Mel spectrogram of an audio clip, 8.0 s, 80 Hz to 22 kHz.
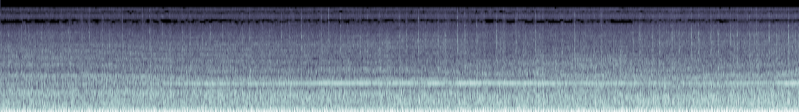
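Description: A New Holland 3630 Turbo Super tractor with a 2931 cc turbocharged engine and rotary pump runs steadily while driving a reaper, giving a continuous loud idling rumble with a low throb and a faint high whine, with no talk.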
